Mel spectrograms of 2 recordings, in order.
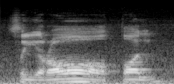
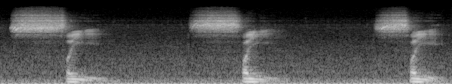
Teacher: Jadi suara desisnya tajam dan suaranya tebal ya. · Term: sofir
